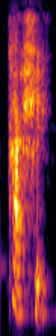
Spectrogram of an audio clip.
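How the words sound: The ll sounds like a hissing sh sound. This is also heard in Argentina and Uruguay. "Como se fosse um X mesmo"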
